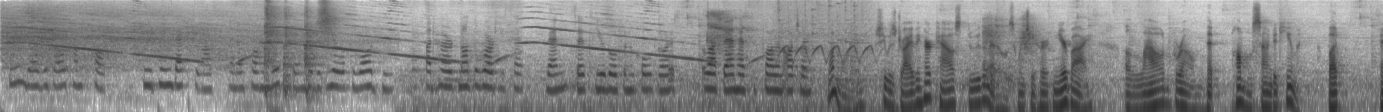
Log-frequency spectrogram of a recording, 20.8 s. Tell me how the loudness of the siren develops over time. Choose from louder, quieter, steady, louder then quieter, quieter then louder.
steady.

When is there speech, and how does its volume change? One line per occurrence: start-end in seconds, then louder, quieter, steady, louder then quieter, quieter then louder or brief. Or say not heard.
0.0-20.7 louder.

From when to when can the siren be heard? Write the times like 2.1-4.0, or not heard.
0.0-13.2.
